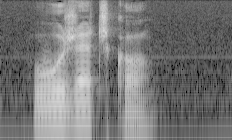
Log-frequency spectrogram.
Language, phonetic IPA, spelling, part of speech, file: Polish, [wuˈʒɛt͡ʃkɔ], łóżeczko, noun, Pl-łóżeczko.ogg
